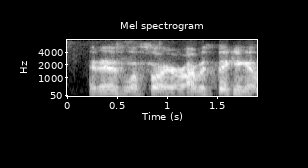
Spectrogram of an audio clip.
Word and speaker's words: Losawyer: that how do you say your last name la sawyer it is la sawyer i was thinking it like vaguely like the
